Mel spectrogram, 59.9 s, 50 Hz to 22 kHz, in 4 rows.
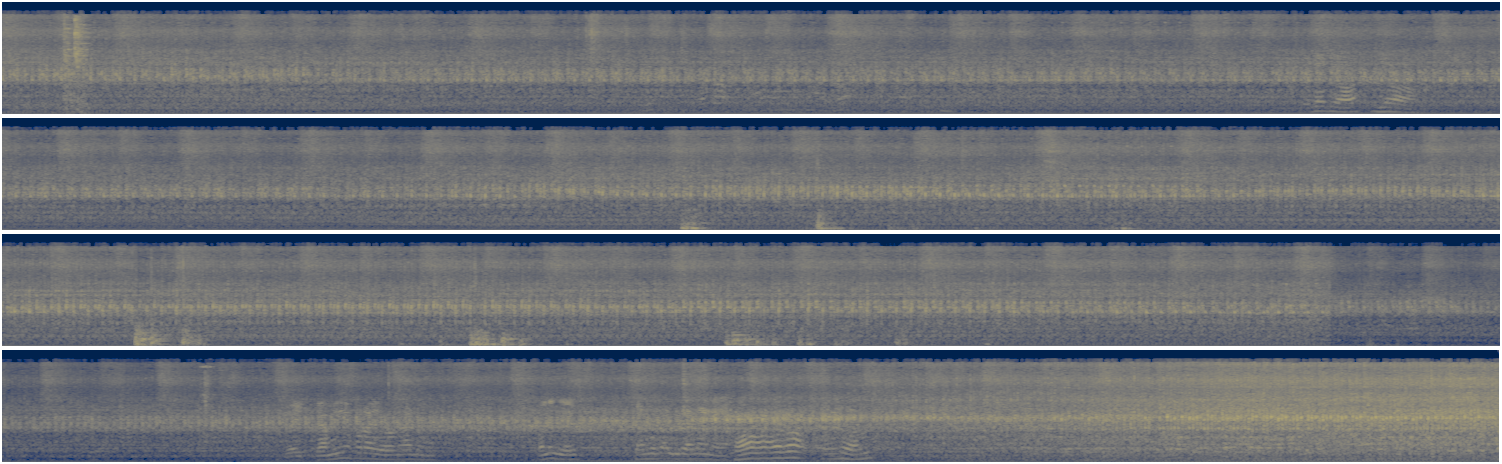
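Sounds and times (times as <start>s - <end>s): sawmill machinery whining: 0.0s - 59.9s
loud knocks: 31.2s - 32.1s, 34.4s - 35.4s.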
